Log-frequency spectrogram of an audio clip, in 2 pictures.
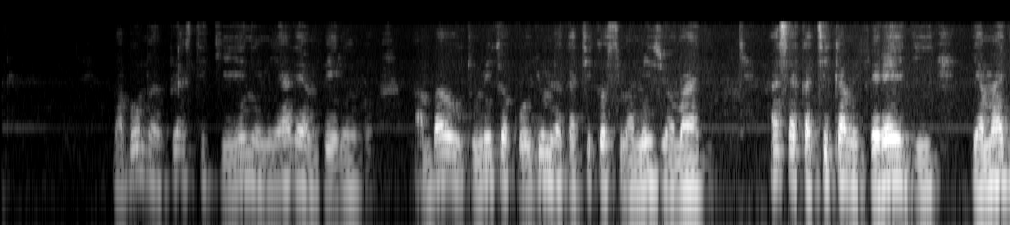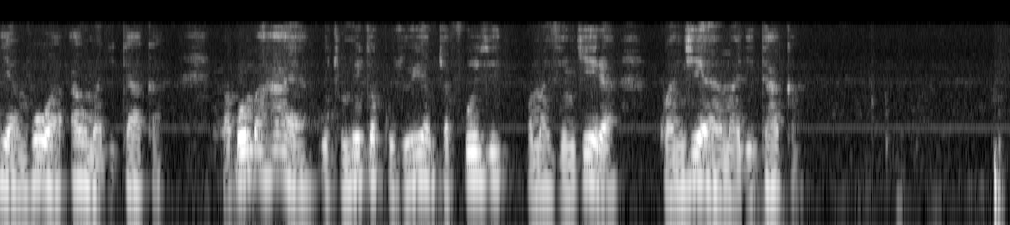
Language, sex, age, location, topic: Swahili, male, 18-24, Dar es Salaam, government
